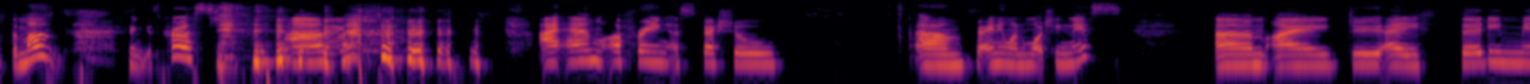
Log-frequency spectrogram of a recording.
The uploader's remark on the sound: This is a replay from the Live Aussie Mums' Mental Health Virtual Event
